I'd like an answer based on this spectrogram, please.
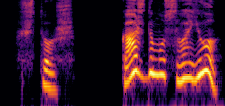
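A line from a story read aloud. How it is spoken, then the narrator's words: Uncertain. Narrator (Russian): сказала мисс Петтигрю неуверенно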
